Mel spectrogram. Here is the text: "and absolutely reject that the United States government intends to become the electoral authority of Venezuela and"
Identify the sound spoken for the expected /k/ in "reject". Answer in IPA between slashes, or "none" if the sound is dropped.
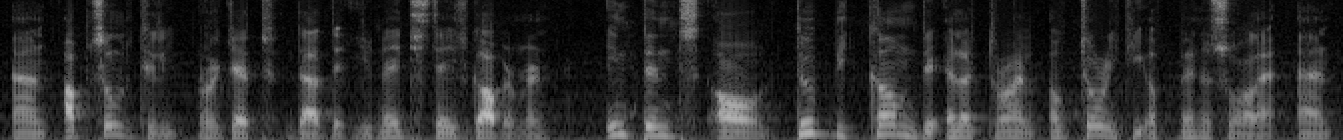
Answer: none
